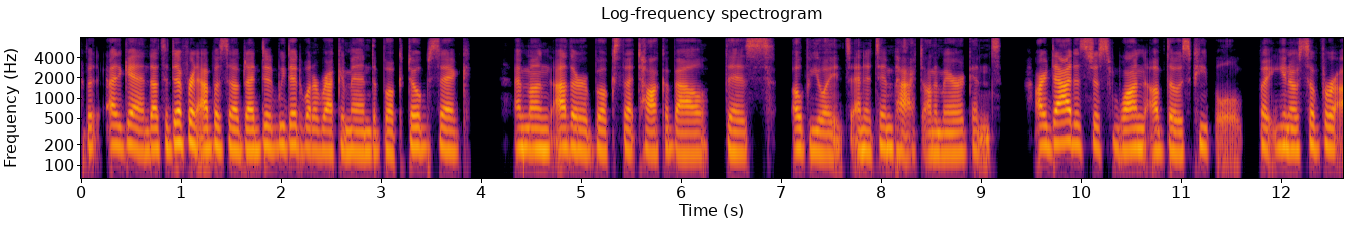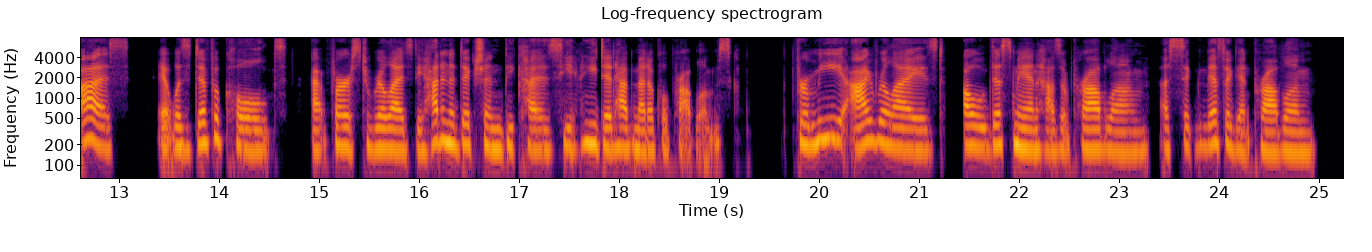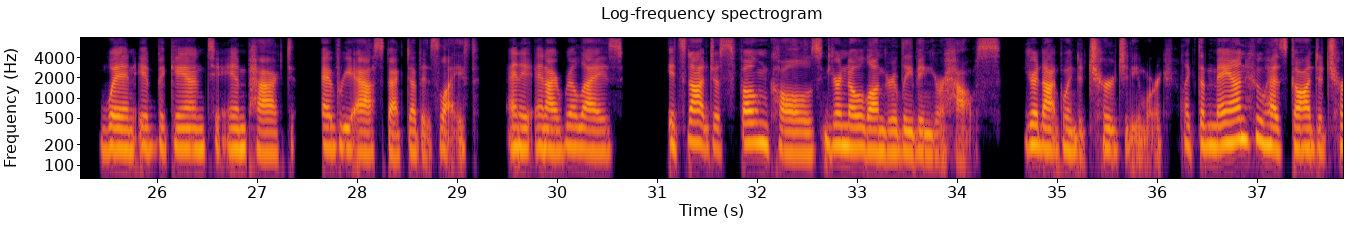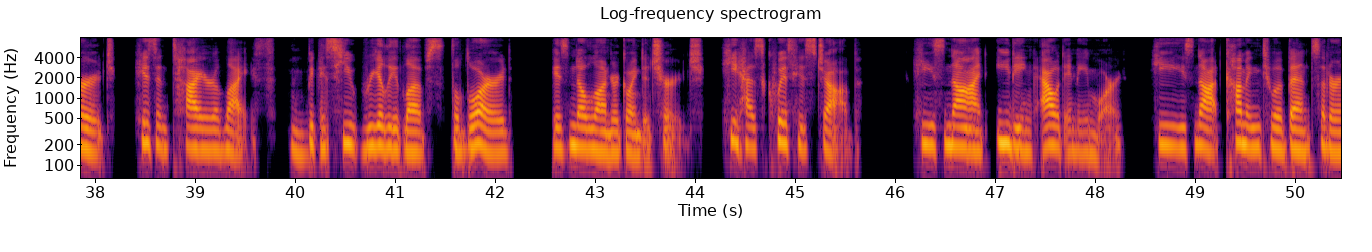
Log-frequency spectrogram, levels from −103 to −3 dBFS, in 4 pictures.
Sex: female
